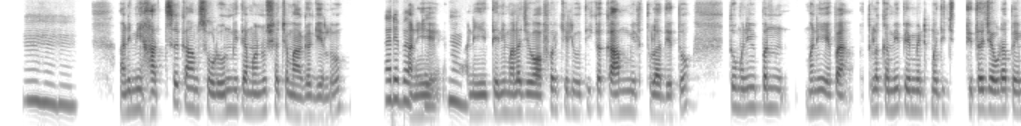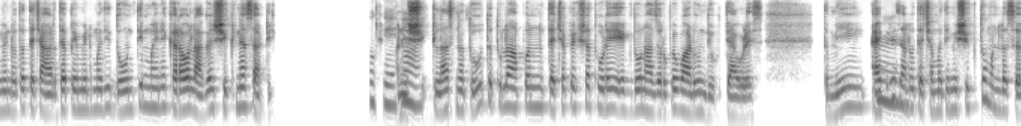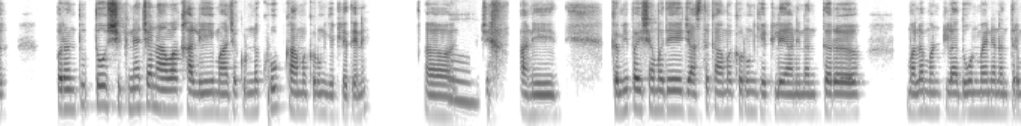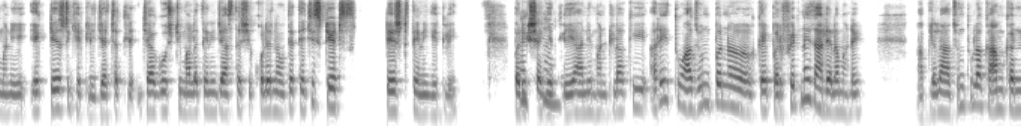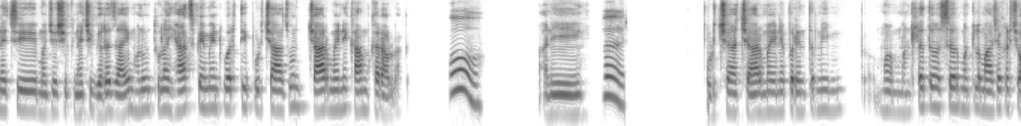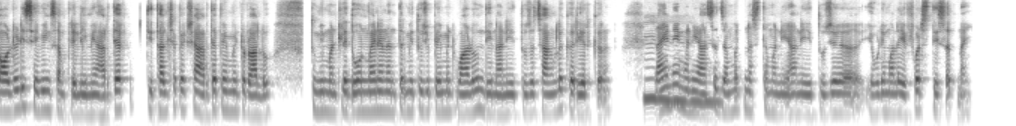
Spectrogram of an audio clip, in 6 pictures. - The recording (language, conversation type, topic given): Marathi, podcast, स्वतःला पुन्हा शोधताना आपण कोणत्या चुका केल्या आणि त्यातून काय शिकलो?
- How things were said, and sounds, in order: in English: "ऑफर"; in English: "ॲग्री"; laughing while speaking: "जे"; in English: "ऑलरेडी"; "तिथल्यापेक्षा" said as "तिथालच्यापेक्षा"; in English: "एफोर्ट्स"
